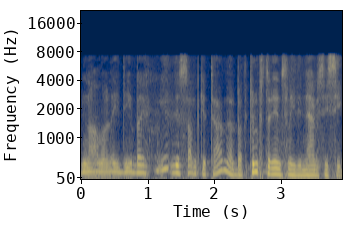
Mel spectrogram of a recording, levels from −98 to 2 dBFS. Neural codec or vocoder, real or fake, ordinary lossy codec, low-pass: codec, 16 kHz, 1.1 kbps, Voila-Tokenizer; fake; AAC, 96 kbps; 7.2 kHz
